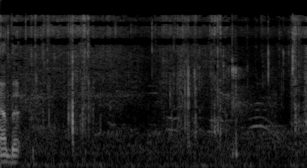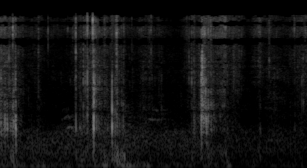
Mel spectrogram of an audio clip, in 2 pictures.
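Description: Faint, scattered crunches and crackles of a folding karambit knife slicing through a deer's front shoulder during field dressing.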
